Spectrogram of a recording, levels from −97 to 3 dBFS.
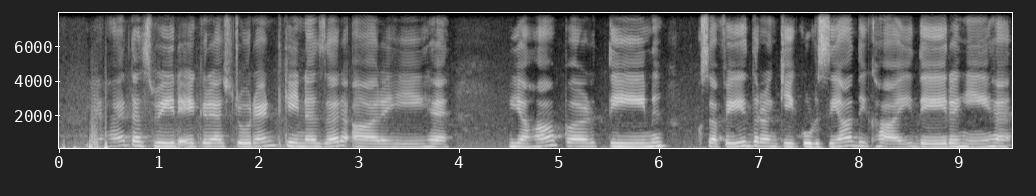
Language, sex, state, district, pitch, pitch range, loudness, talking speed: Hindi, female, Haryana, Charkhi Dadri, 200 Hz, 195-215 Hz, -14 LUFS, 125 wpm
